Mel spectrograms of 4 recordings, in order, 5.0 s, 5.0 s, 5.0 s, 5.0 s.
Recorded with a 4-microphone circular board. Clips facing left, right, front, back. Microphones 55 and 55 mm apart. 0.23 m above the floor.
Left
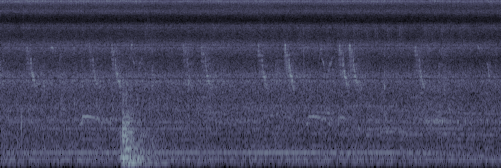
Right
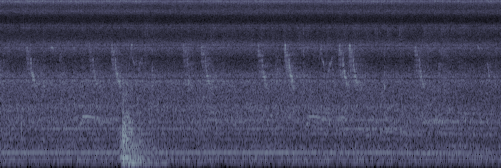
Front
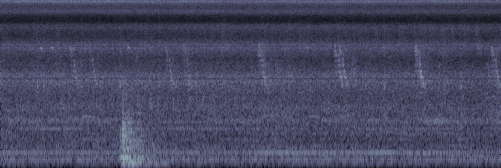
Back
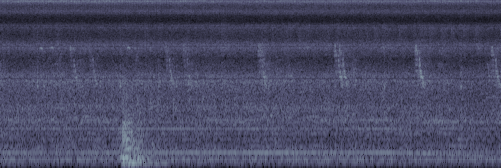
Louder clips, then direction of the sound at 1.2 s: Left 1 dB, front 1 dB; 5° right.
